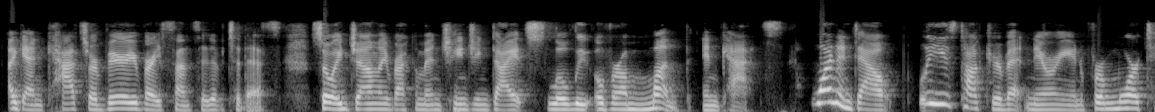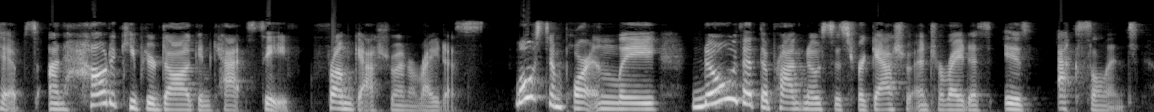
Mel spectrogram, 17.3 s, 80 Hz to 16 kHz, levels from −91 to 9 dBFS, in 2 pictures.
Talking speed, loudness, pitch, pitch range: 180 wpm, -15 LUFS, 180 Hz, 165-205 Hz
